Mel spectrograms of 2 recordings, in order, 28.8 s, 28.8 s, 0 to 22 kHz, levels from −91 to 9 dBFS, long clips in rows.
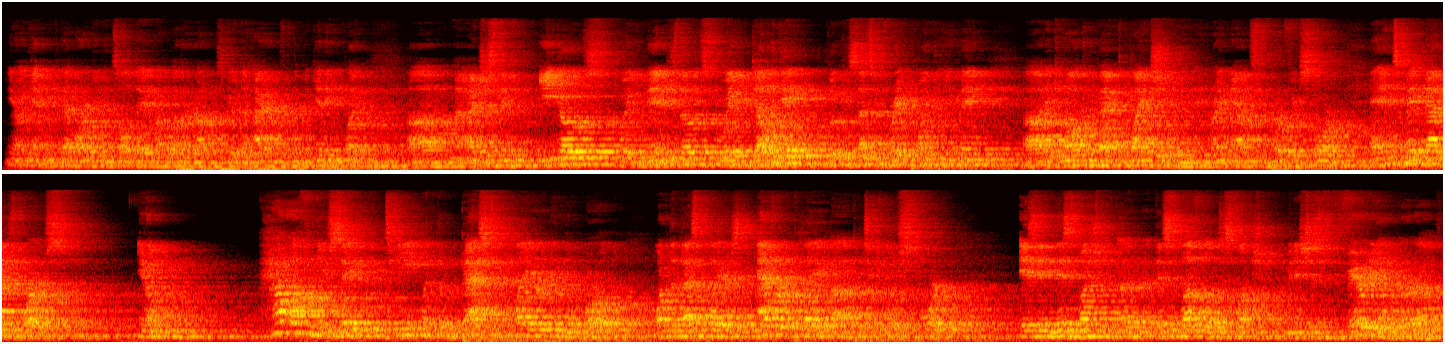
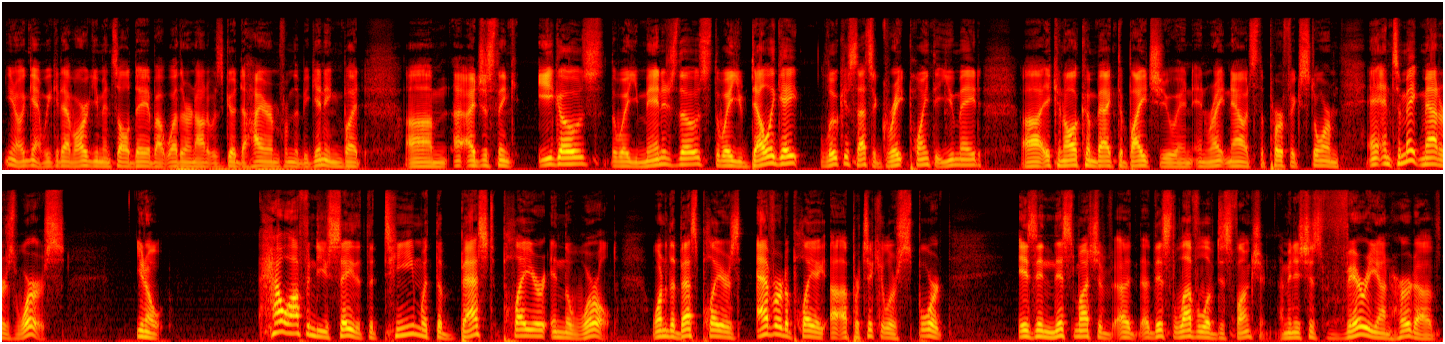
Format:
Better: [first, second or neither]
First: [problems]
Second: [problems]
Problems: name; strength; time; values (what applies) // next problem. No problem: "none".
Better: second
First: off-mic speech; far // room echo; strong; dies away in 3 s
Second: none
